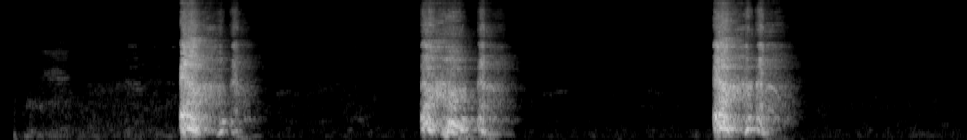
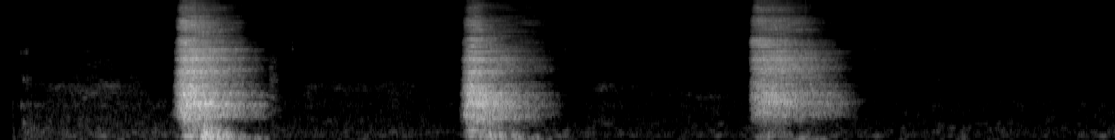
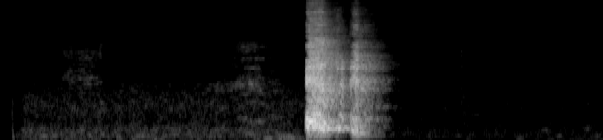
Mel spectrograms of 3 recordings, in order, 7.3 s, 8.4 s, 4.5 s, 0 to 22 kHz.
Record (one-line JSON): {"three_cough_length": "7.3 s", "three_cough_amplitude": 32768, "three_cough_signal_mean_std_ratio": 0.3, "exhalation_length": "8.4 s", "exhalation_amplitude": 32768, "exhalation_signal_mean_std_ratio": 0.3, "cough_length": "4.5 s", "cough_amplitude": 32768, "cough_signal_mean_std_ratio": 0.22, "survey_phase": "beta (2021-08-13 to 2022-03-07)", "age": "18-44", "gender": "Female", "wearing_mask": "No", "symptom_none": true, "symptom_onset": "5 days", "smoker_status": "Never smoked", "respiratory_condition_asthma": false, "respiratory_condition_other": false, "recruitment_source": "REACT", "submission_delay": "0 days", "covid_test_result": "Positive", "covid_test_method": "RT-qPCR", "covid_ct_value": 24.0, "covid_ct_gene": "E gene", "influenza_a_test_result": "Negative", "influenza_b_test_result": "Negative"}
